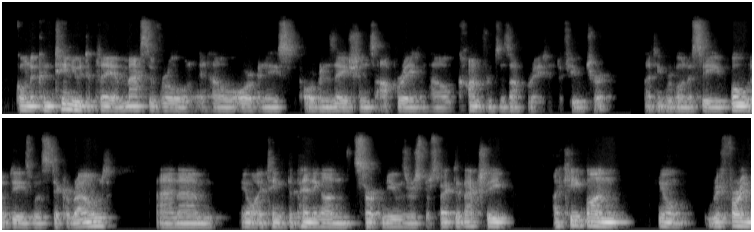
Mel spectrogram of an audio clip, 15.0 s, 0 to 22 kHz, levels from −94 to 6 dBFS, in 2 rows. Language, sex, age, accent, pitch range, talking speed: English, male, 30-49, Irish, 95-105 Hz, 195 wpm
